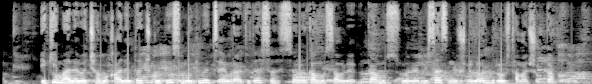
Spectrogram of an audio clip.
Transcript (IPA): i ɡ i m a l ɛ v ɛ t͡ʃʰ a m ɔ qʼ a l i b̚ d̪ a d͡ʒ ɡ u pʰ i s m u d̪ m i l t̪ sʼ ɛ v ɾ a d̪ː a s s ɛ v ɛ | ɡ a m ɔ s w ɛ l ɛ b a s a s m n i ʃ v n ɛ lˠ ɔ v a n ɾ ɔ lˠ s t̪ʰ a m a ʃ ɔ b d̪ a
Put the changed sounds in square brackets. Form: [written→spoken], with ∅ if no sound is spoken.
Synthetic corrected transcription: i ɡ i m a l ɛ v ɛ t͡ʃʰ a m ɔ qʼ a l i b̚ d̪ a d͡ʒ ɡ u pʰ i s m u d̪ m i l t̪ sʼ ɛ v ɾ a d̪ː a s s ɛ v ɛ | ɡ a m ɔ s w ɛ l ɛ b [a→i] s a s m n i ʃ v n ɛ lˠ ɔ v a n ɾ ɔ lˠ s t̪ʰ a m a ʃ ɔ b d̪ a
